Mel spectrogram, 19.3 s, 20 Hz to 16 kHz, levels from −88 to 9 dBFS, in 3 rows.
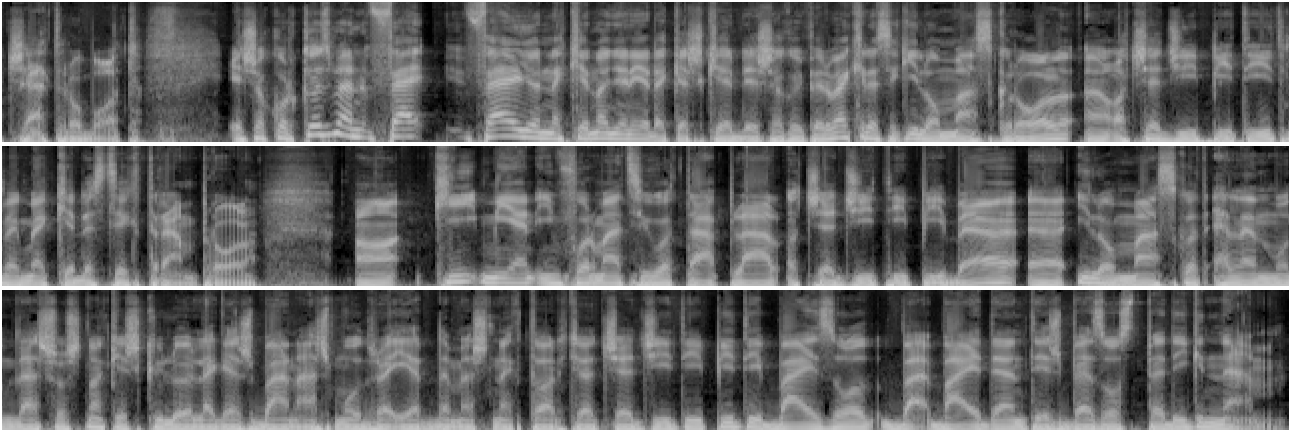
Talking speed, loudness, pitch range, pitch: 145 wpm, -17 LUFS, 80-105 Hz, 90 Hz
